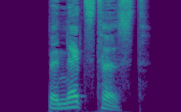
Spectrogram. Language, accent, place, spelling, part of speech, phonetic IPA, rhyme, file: German, Germany, Berlin, benetztest, verb, [bəˈnɛt͡stəst], -ɛt͡stəst, De-benetztest.ogg
- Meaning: inflection of benetzen: 1. second-person singular preterite 2. second-person singular subjunctive II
